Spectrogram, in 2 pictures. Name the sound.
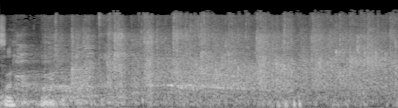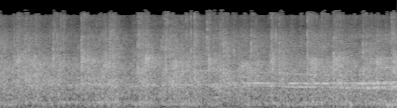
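audience clapping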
